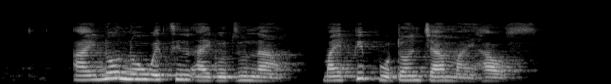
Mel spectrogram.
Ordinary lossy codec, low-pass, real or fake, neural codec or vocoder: none; 7.2 kHz; real; none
